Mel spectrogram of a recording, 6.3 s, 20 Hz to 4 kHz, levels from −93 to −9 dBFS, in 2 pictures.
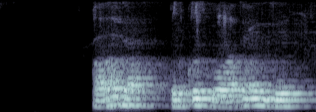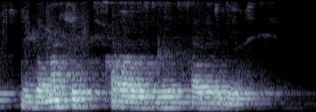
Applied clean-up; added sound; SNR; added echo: neural separator model SepFormer DNS4.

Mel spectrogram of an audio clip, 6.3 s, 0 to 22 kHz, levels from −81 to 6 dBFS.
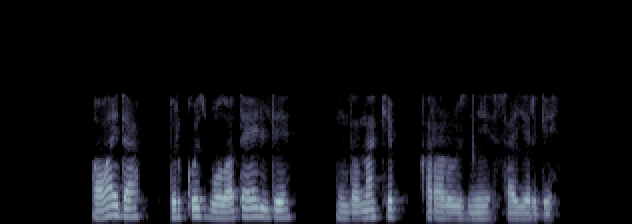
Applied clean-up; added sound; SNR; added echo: none; none; none; none.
